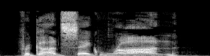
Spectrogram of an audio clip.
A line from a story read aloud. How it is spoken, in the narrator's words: Martin screamed at them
